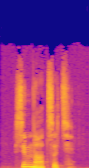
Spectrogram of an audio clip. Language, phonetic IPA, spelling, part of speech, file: Russian, [sʲɪˈmnat͡s(ː)ɨtʲ], семнадцать, numeral, Ru-семнадцать.ogg
- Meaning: seventeen (17)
